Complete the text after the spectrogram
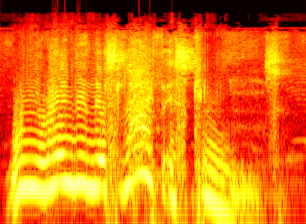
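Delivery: high shouted scripture, slowed on power; preaching at full force. Acted. Preacher crying scripture to the congregation, full shout. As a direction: thunder the promise out.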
